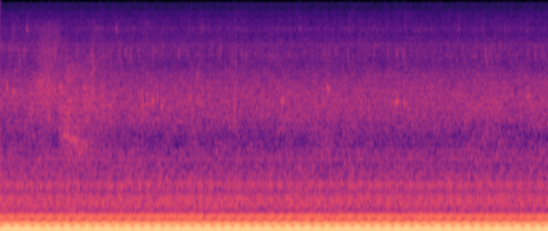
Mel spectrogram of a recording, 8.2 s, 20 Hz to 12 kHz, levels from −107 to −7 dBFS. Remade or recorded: remade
